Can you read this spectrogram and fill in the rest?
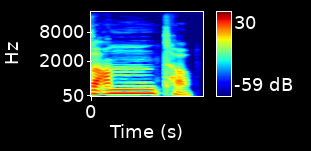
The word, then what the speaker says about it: Winter: Now, the Winter starts with the letter W, and this is pronounced like a V in English, like in view. So we say Winter, the Winter.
